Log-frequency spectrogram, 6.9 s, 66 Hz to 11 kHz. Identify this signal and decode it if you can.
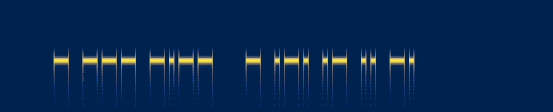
Morse code, heard as a keyed tone, about 21 wpm, 700 Hz. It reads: TOY TRAIN
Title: Difficult Words with Hints - 20wpm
